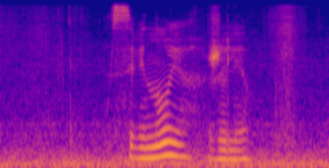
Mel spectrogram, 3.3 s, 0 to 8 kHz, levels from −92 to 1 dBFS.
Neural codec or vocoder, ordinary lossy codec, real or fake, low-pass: none; none; real; 7.2 kHz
